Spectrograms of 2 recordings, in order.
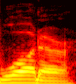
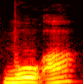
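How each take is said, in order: First: The final R sound is pronounced. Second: The final R sound is dropped. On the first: "rather than" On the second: "like in London, like sometimes we don't pronounce the R's"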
